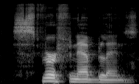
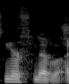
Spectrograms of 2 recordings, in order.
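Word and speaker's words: svirfneblin: I can never say this right. The Snuffleben? – Snurfneblin. – Snurfneblin.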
